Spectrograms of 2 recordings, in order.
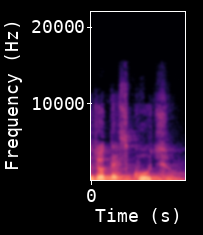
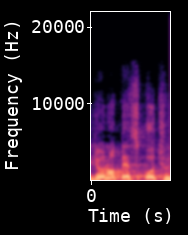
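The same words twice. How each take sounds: First: Lower, softer answer; God's reassuring reply. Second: Slightly raised voice quoting a complaint; mild mock complaint; imitated complaint. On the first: Retold or imitated. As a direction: drop the voice into quiet reassurance. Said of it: "el Señor dice". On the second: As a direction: echo someone's protest, pitched up a little. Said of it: "Y tú dices que".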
